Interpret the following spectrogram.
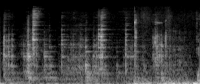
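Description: Ratcheting wrench clicking in quick, irregular runs as a precombustion chamber is turned in its threads in a Caterpillar D2 diesel cylinder head, the chamber nearly unscrewed.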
